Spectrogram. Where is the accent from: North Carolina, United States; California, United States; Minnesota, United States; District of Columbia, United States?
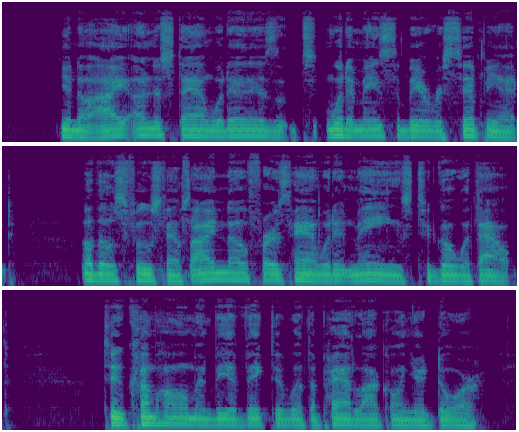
North Carolina, United States; Fayetteville; having that experience firsthand with my brother growing up in Fayetteville, North Carolina, being raised by my grandmother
